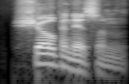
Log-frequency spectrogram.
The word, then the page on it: chauvinism: American English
